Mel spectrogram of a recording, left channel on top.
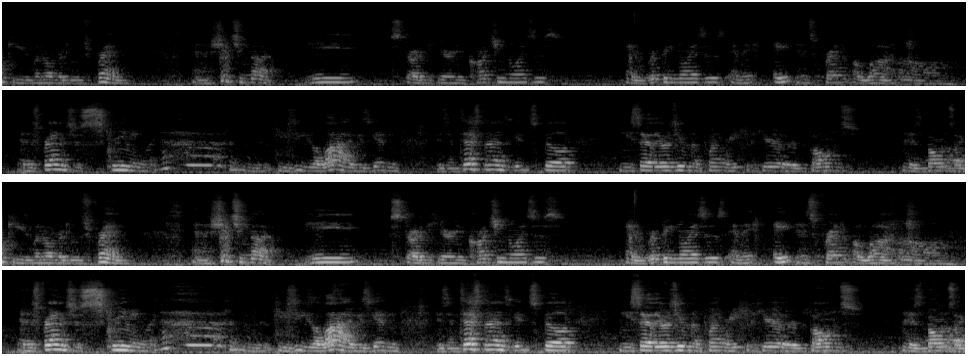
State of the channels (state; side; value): quieter; left; 8.7 dB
